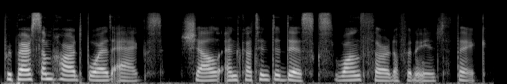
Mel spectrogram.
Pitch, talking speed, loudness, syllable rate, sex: 195 Hz, 190 wpm, -19 LUFS, 4.4 syllables/s, female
